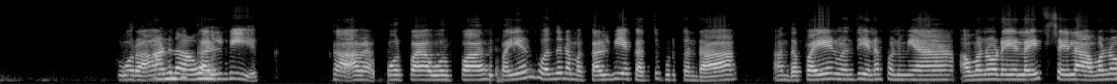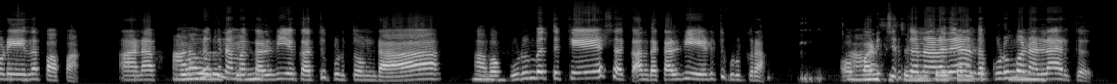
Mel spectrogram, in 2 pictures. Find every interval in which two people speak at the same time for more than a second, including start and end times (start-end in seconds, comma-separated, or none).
19.8-21.6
